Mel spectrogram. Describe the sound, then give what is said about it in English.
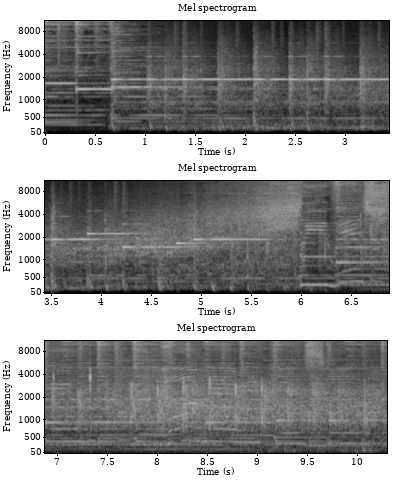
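An audience at a Christmas service claps steadily for children for several seconds while bright, sustained instrumental music plays, the dense patter of many hands blending with the tones and continuing at a fairly loud, even level. “You can clap louder for kids.”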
